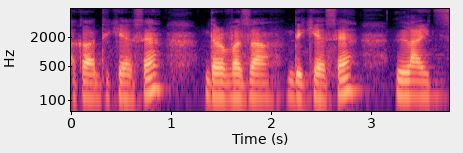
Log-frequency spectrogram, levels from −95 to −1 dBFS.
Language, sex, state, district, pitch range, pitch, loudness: Nagamese, male, Nagaland, Kohima, 115-125 Hz, 120 Hz, -19 LUFS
